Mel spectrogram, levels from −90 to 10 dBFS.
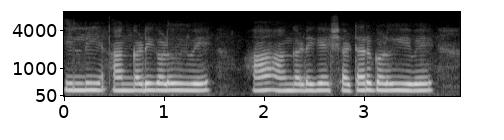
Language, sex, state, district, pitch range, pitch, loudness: Kannada, female, Karnataka, Bidar, 230-240 Hz, 235 Hz, -14 LUFS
